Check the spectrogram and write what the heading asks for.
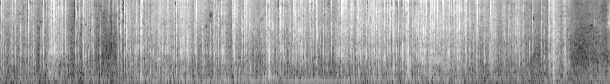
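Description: Thin plastic deli-meat package crinkling as fingers rummage inside the torn-open bag to pull out turkey slices, stopping just before the end.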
